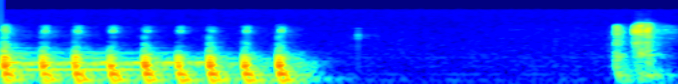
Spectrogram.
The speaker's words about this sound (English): Then as he prepares a drink, there is a soft knock at his door.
